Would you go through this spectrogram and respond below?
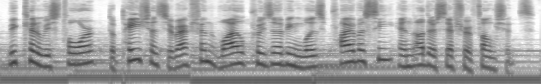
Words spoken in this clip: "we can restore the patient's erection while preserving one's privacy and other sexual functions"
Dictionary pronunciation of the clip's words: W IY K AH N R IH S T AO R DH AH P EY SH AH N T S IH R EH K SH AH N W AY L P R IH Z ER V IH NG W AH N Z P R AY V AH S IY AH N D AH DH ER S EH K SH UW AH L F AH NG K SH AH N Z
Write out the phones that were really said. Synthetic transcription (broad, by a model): W IY K AH N R IH S T AO R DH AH P EY SH AH N T S IH R EH K SH AH N W AY L P R IH Z ER V IH NG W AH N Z P R AY V AH S IY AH N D AH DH ER S EH K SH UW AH L F AH NG K SH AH N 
